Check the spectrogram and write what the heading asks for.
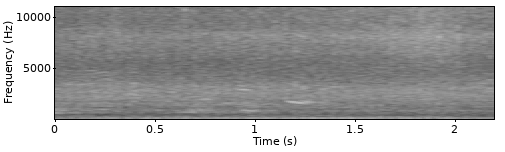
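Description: Street traffic: vehicle engines running with a steady low hum, mixed with scattered voices of people nearby.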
